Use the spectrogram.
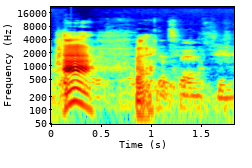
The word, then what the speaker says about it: affect: So you notice the spelling is different and the pronunciation is also a little different if you try saying them. So effect and then affect.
